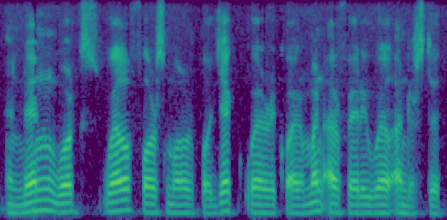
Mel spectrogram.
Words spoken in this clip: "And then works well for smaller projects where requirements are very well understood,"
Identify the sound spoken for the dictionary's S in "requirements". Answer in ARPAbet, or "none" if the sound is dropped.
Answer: none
